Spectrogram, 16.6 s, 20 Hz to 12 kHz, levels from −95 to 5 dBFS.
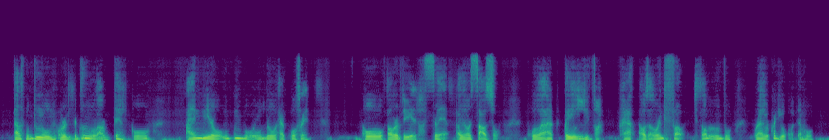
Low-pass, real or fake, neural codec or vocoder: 7.2 kHz; fake; codec, 16 kHz, 0.5 kbps, FreqCodec, larger model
